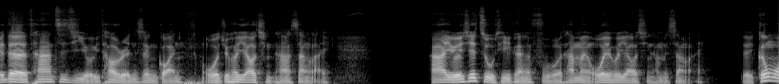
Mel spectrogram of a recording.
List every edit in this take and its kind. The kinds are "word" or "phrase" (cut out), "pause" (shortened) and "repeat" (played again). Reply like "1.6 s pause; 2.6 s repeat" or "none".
none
